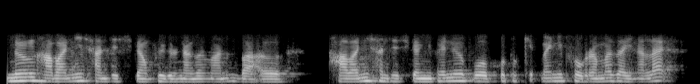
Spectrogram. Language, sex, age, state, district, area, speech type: Bodo, male, 18-30, Assam, Chirang, rural, conversation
